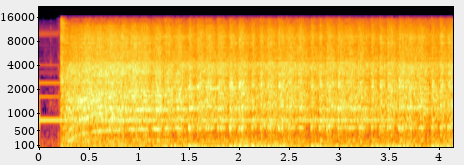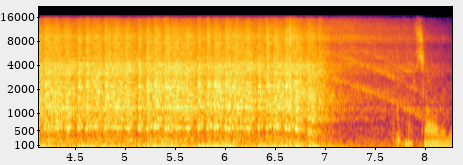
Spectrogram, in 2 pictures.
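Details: 2004 Mazda RX-8 during deflood attempt with throttle floored: steady, even cranking at about three turns a second for several seconds, never firing; cranks but won't start.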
